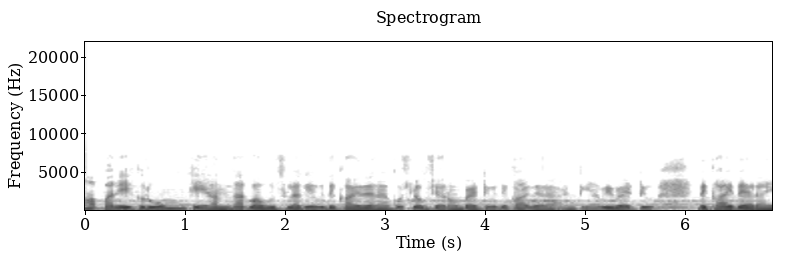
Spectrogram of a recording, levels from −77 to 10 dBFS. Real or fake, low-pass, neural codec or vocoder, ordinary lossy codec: real; 7.2 kHz; none; none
